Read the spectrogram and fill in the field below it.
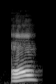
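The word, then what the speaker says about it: へ: You usually can choose between ni and e which is spelled which uses the hiragana that would be h e but they actually read it without the aspiration.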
